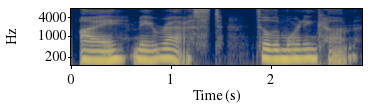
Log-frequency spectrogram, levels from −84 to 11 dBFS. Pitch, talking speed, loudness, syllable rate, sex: 175 Hz, 145 wpm, -15 LUFS, 3.8 syllables/s, female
